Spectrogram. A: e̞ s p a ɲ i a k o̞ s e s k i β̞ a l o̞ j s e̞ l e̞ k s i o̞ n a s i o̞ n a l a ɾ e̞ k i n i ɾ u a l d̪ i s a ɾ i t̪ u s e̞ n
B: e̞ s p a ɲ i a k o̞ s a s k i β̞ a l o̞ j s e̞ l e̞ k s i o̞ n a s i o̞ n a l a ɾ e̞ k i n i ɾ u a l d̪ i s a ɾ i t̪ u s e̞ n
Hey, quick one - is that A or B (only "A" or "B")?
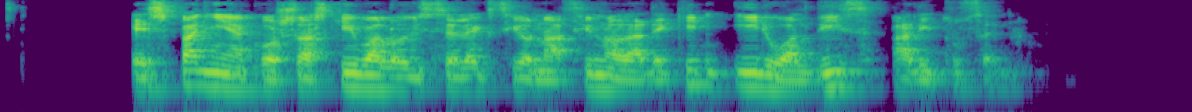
B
